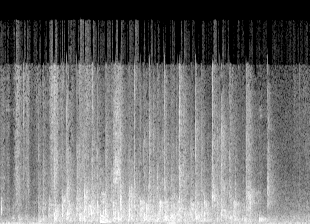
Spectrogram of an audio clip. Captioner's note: audience applauds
